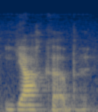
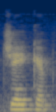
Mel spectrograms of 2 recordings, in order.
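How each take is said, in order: First: The name begins with a Y sound. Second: The name begins with an English J sound. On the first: The speaker calls it right. "I believe it's pronounced Jakob" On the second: The speaker calls it wrong. "a lot of people say Jacob"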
